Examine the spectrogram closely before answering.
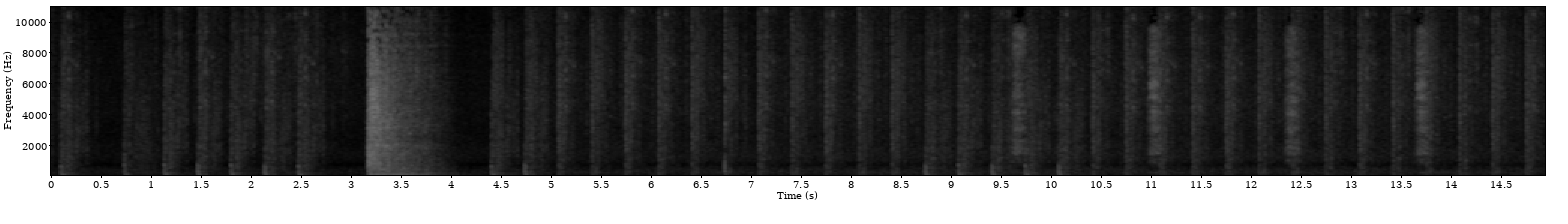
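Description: Footsteps fall quickly and steadily on the ground.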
